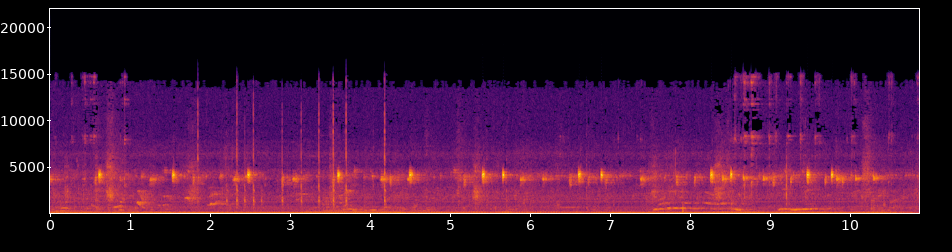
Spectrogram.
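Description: A bird chirping over and over: short, high chirps about once a second, sometimes two close together, over a steady low hum.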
